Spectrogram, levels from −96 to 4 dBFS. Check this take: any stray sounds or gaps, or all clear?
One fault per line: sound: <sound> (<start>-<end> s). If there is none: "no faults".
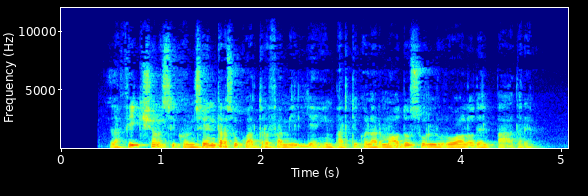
no faults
